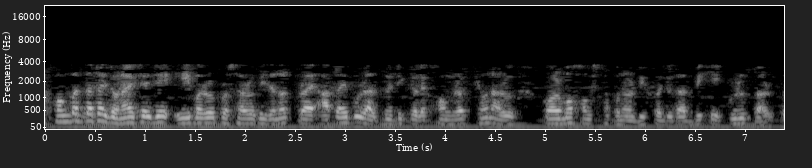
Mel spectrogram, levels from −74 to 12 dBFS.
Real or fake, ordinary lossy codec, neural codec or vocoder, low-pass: real; MP3, 16 kbps; none; 3.6 kHz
